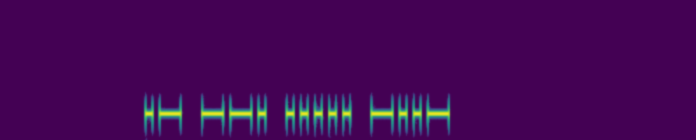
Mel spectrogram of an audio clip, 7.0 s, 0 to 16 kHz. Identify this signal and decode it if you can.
Morse code, heard as a keyed tone, about 17 wpm, 700 Hz. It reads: AG5X
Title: USA Call Signs - 4 Characters - Repeated 3x - 17wpm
